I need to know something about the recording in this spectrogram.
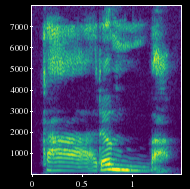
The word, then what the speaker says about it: caramba: The pronunciation of this letter is the one that we have already learned, "CARAMBA!", and you may notice that this sound is nasal.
